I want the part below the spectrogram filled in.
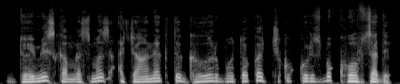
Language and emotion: Kashmiri, fearful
